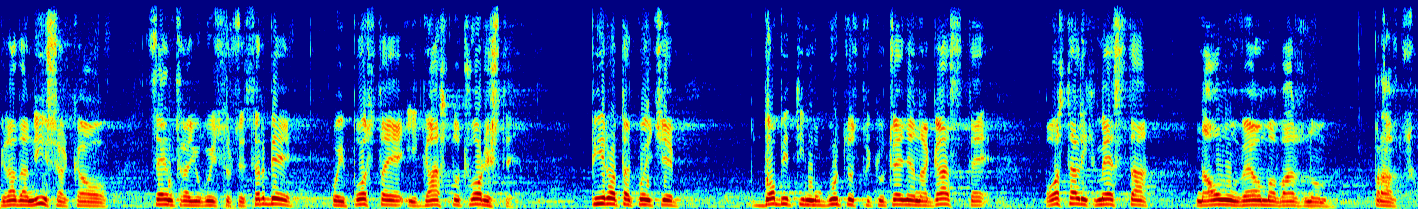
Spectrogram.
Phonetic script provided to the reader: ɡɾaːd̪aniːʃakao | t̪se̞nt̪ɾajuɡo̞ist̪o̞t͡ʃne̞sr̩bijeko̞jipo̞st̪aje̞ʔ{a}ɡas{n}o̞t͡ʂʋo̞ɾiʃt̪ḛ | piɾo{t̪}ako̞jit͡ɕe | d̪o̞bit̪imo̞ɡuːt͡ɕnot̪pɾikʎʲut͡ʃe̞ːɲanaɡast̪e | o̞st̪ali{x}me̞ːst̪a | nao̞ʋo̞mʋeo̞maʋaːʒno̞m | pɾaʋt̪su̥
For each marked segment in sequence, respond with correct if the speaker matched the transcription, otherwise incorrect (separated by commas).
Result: incorrect, correct, correct, correct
